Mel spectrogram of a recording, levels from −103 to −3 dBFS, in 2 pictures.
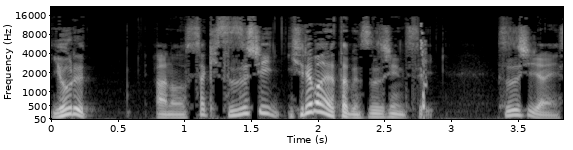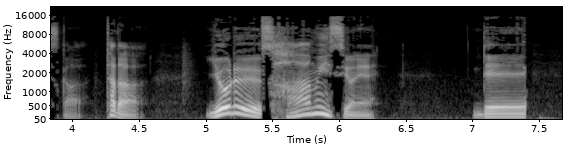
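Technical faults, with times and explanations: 2.76–2.82 s, 5.37–5.43 s and 7.36–7.41 s: damaged data in a compressed stream. Corrupted frames are misdecoded while the decoder regains sync, giving brief glitches.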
